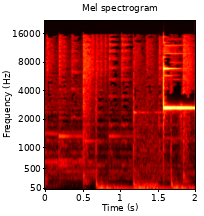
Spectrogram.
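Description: Quiet outro music with a soft beat. About one and a half seconds in, a single bright bell-like ding sound effect rings out and fades away.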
